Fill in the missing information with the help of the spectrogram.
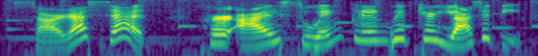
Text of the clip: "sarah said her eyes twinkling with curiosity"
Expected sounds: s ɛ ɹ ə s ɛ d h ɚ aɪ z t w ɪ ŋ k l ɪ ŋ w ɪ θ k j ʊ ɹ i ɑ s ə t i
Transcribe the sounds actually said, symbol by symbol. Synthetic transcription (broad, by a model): s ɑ ɹ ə s ɛ d h ɚ aɪ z s w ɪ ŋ k l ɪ ŋ w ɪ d k j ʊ ɹ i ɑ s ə t i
